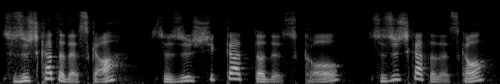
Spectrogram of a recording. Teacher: Was it cool outside, brah? I noticed the ka, rising intonation, brings it into a question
